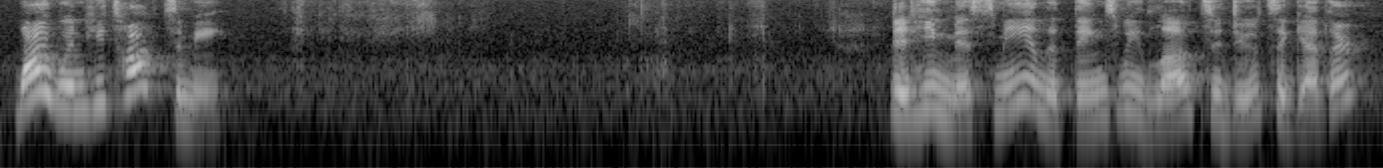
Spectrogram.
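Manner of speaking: put-on gentle storybook narration read to kids; reading to children. A narrator's reading. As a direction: tell it like a bedtime picture book. Reads picture book aloud.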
